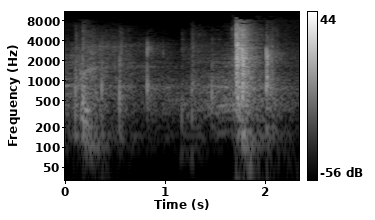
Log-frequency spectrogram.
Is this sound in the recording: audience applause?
no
